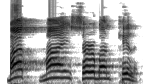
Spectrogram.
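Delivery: emphatic, loud, slow proclaiming.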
